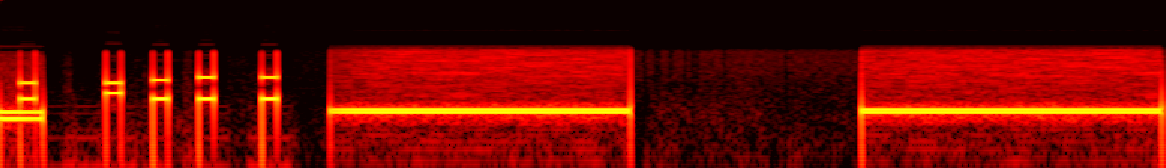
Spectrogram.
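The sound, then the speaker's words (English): A quick run of about five touch-tone keypad beeps as a phone number is dialed, followed by a steady telephone tone that sounds for two seconds, pauses, then sounds again. Clear, with no voices. “All right, here we go. I'm dialing the phone number.”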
